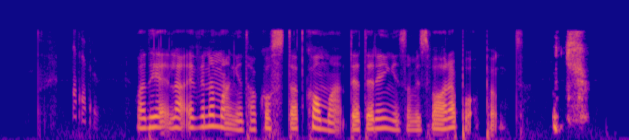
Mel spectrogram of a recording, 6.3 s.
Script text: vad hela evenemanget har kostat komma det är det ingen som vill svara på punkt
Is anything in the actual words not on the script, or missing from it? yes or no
no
